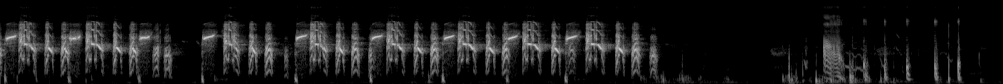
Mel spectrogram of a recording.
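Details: Hunting-lure partridge calling, loud grating squawks in fast repeated phrases, each opening with a short rising whistle, running for about seven seconds before quieter, scratchy notes.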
